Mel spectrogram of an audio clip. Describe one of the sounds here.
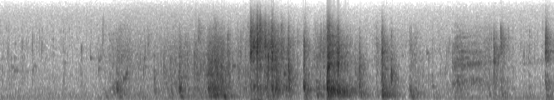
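Clothing and boots scrape and shuffle against rock.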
